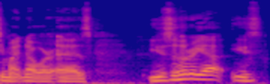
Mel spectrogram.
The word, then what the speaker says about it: Yuzuriha: among other things, you might know her as Yuzuriha. How do you pronounce it? Yuzuriha, thank you, from Dr.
